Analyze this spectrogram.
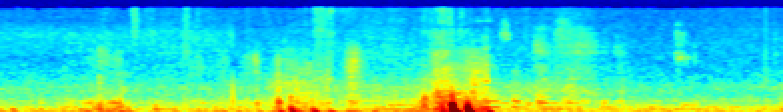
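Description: A French Bulldog gives a few short, rough snorts, with low human voices in the background.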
